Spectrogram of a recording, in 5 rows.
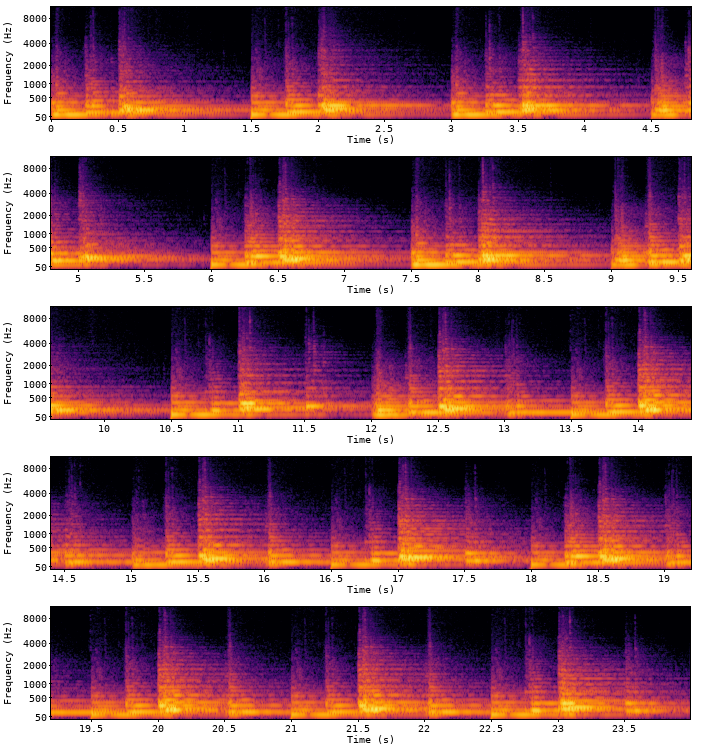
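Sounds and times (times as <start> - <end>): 
cello pizzicato: 0.0 - 23.9.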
